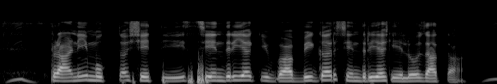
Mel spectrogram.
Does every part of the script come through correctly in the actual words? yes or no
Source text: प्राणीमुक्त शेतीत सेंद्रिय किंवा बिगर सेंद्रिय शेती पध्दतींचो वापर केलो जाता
no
